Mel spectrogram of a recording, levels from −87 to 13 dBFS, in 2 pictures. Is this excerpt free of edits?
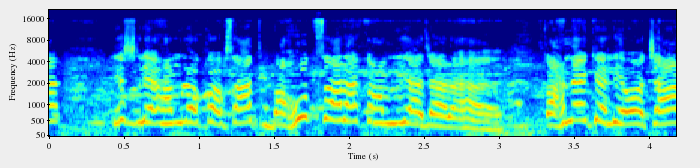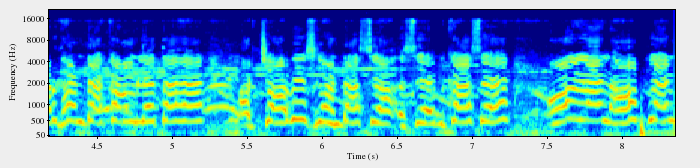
yes; 0 cuts

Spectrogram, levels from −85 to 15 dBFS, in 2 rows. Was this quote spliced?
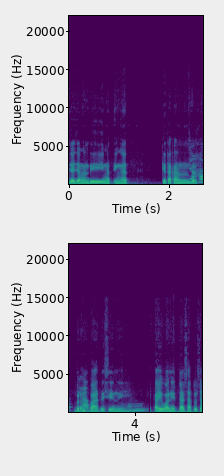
yes; 1 cut; at 4.3 s

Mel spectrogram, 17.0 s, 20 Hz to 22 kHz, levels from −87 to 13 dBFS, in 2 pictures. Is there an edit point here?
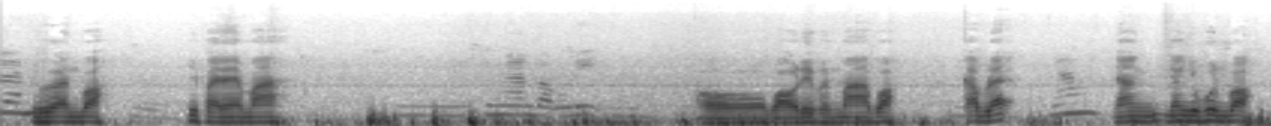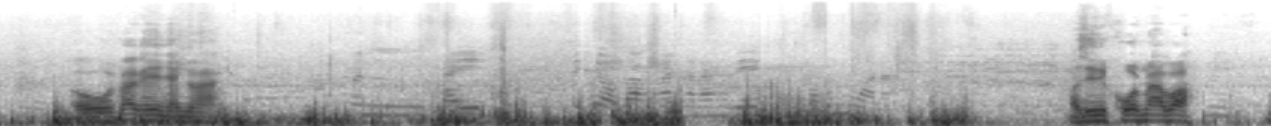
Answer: no; 0 cuts

